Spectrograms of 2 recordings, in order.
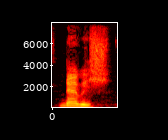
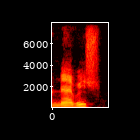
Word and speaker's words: knavish: If you are knavish, okay, K is silent into that. If you are knavish, you are um, you are in a very you are a bad person.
